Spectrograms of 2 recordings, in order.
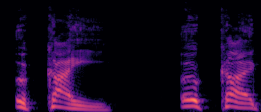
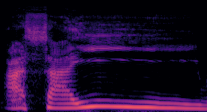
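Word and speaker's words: açaí: pronounce this berry say Aai can have an Aai ball, please. It's actually asai with the stress on the last syllable.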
